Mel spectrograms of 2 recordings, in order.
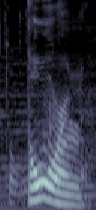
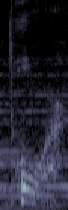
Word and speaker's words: Tor: But I thought it was Thorn, but no, it's Tor.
